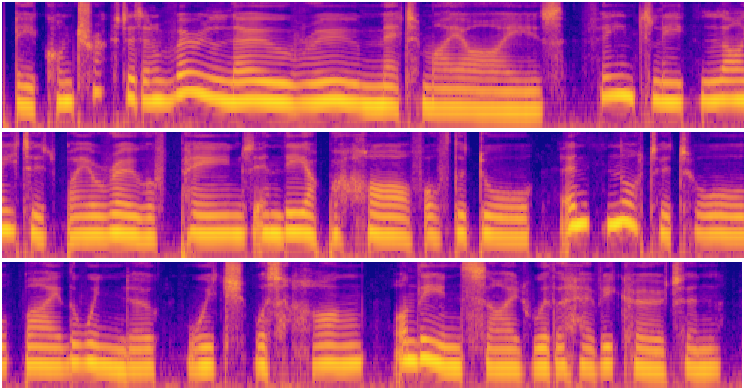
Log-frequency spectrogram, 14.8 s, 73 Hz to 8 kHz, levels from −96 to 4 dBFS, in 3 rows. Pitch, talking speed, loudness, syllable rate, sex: 190 Hz, 160 wpm, -17 LUFS, 3.9 syllables/s, female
